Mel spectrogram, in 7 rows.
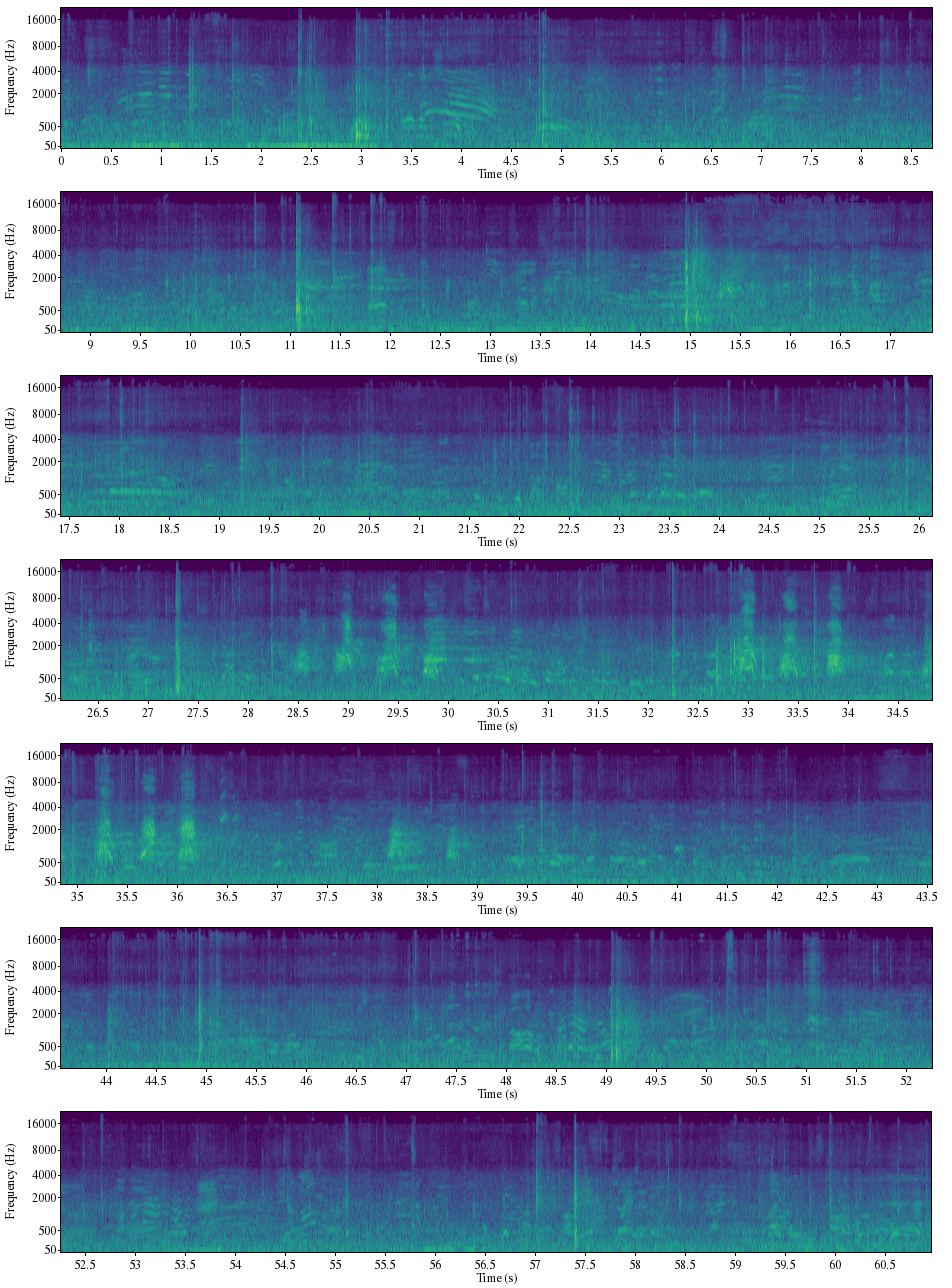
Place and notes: {
  "title": "cologne, dom plate, skater - cologne, domplatte, skater 02",
  "date": "2009-01-01 15:56:00",
  "description": "nachmittags, passanten, skater, ein nervöser hund\nsoundmap nrw: social ambiences/ listen to the people - in & outdoor nearfield recordings",
  "latitude": "50.94",
  "longitude": "6.96",
  "altitude": "65",
  "timezone": "Europe/Berlin"
}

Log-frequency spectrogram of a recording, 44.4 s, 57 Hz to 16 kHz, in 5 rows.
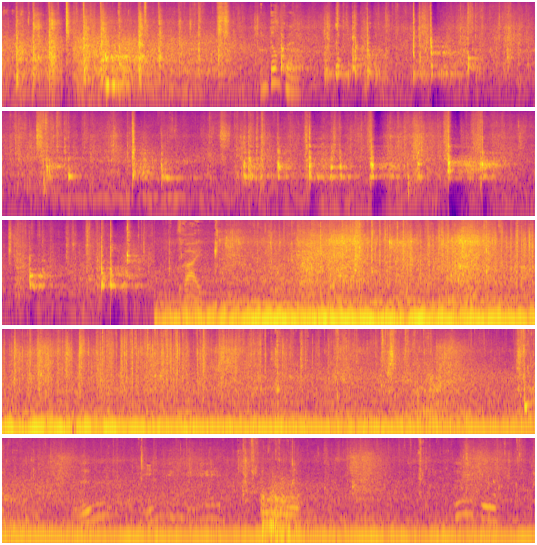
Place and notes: {
  "title": "Playground Ellerholzbrücken - playground",
  "date": "2009-10-31 11:00:00",
  "description": "Die Brücke ist ein Schiff...",
  "latitude": "53.53",
  "longitude": "9.98",
  "altitude": "1",
  "timezone": "Europe/Berlin"
}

